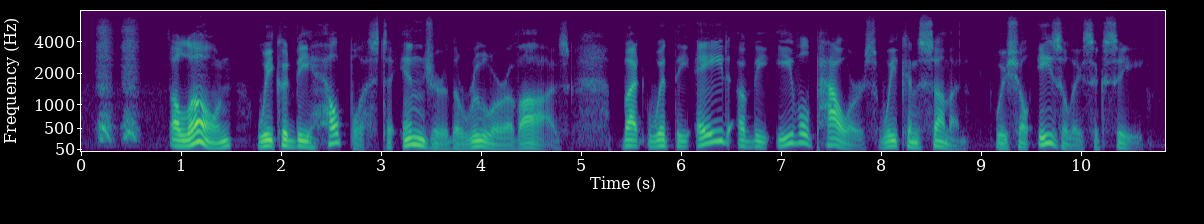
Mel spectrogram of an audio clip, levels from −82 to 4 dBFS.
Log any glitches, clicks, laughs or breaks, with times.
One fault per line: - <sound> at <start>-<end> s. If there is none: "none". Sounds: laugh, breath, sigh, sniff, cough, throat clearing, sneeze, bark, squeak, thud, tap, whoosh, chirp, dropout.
- sniff at 0.1-0.6 s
